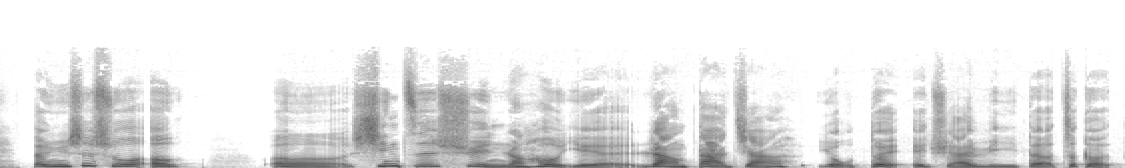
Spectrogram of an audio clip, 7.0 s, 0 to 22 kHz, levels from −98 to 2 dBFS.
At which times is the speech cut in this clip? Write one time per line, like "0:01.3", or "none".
none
